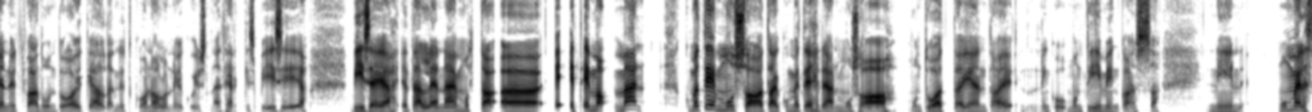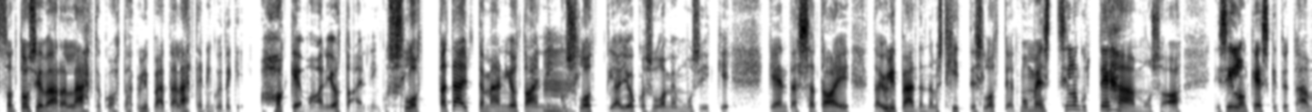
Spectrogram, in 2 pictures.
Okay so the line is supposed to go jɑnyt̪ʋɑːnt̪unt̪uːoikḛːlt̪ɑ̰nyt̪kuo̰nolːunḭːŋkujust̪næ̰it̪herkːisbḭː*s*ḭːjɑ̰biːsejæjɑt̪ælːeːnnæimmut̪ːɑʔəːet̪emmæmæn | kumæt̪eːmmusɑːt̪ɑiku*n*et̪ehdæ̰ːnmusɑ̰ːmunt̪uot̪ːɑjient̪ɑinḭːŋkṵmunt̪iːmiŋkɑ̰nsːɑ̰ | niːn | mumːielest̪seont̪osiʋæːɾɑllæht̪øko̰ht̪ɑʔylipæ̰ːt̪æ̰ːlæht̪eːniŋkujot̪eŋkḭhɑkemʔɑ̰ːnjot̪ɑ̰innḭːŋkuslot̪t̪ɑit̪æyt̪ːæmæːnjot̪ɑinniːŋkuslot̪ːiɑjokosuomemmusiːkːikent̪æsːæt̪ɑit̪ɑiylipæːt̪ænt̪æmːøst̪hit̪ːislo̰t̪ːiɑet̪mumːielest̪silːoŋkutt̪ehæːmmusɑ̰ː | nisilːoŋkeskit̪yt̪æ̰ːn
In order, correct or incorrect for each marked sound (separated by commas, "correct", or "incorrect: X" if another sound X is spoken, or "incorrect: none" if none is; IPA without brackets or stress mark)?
correct, incorrect: m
